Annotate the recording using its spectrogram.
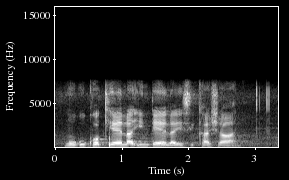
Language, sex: Zulu, male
